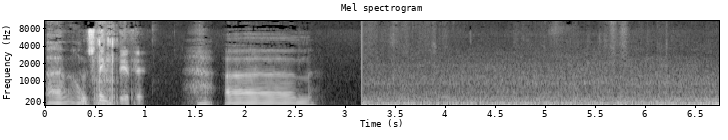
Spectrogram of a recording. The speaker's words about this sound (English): In fact, one of them's that bloody one that you sent in, that recording of you being on a bus for fucking half an hour or something.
